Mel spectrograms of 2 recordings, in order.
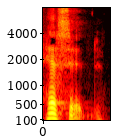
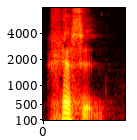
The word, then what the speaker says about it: hesed: This, in the Hebrew language, is the word hesed. It has that guttural pronunciation that's common in the Hebrew language, hesed. Can you say that? You got to kind of get it down here, hesed. You got a little vibration right there, hesed.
